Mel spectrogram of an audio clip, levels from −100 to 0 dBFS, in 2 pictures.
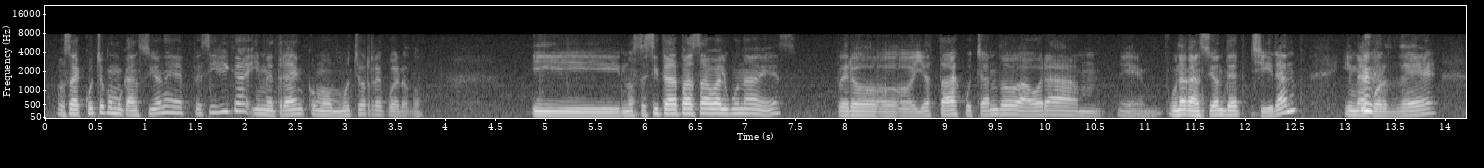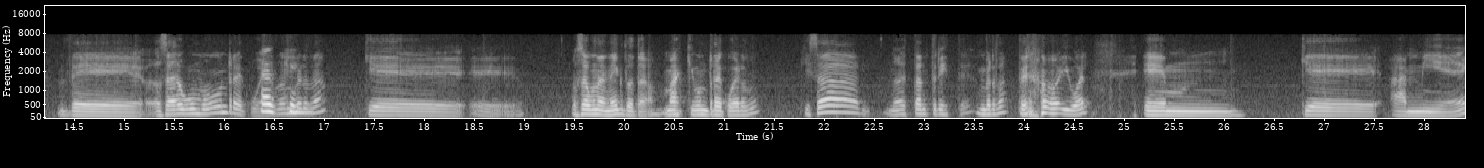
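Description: Nothing stood out on listening to this speech, which comes over a G.722 call path with no content above about 8 kHz.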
